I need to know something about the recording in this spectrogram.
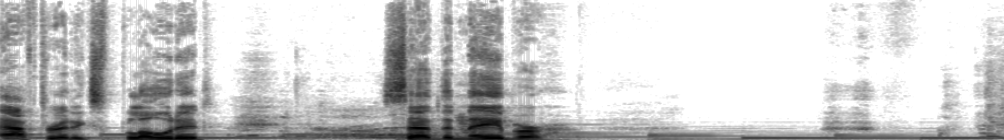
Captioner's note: chuckles; laughter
